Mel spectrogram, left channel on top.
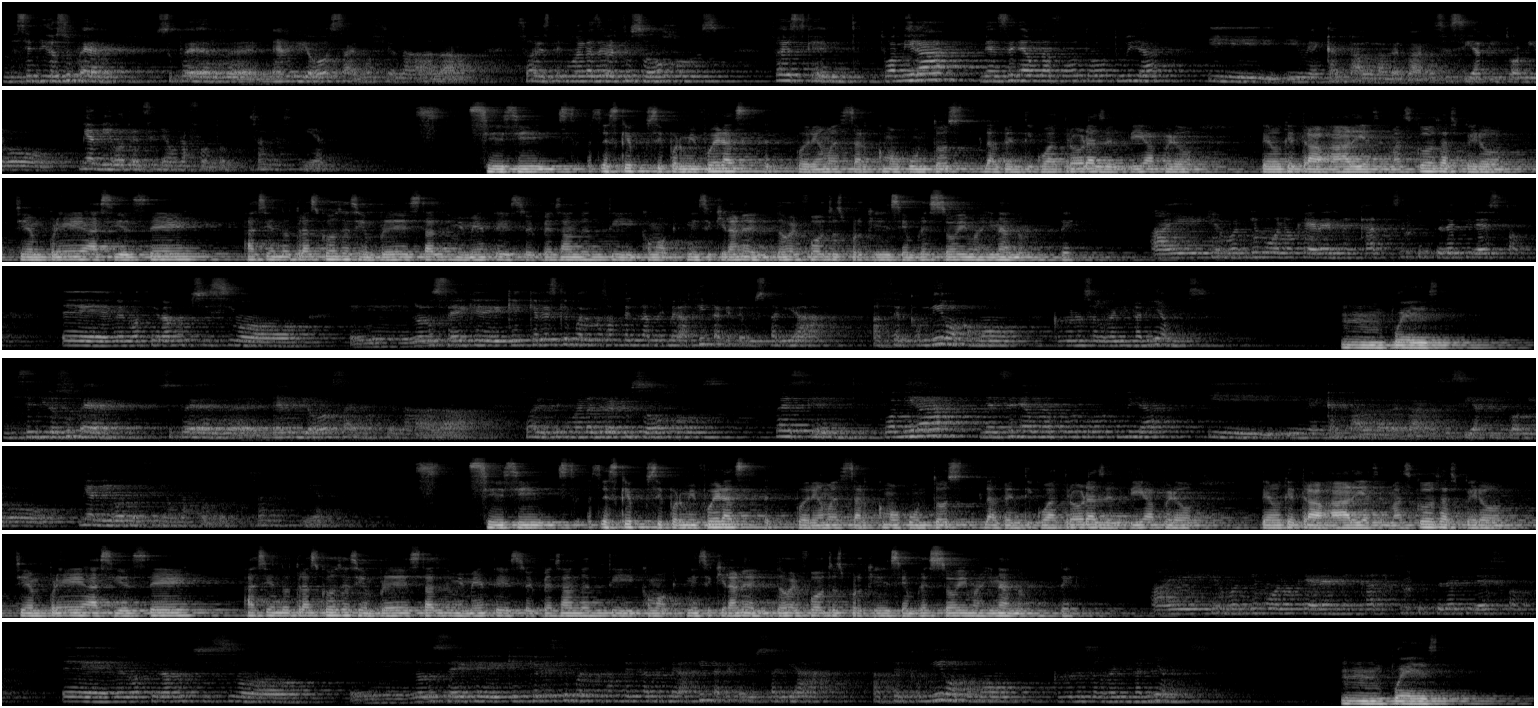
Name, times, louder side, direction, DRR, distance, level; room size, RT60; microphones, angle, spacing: voice 1, 0.0-11.6 12.1-15.8 16.1-18.6 42.2-46.2 46.6-54.3 54.7-56.2 56.5-58.1, left 2 dB, 40° left, 2 dB, 1.0 m, -40 dB
voice 2, 20.0-20.8 21.3-27.3 27.9-30.4 30.8-32.6 33.1-41.4 59.4-60.4, equal, 10° right, 7 dB, 0.5 m, -26 dB
9.0 x 7.0 x 7.1 m, 2.3 s
head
